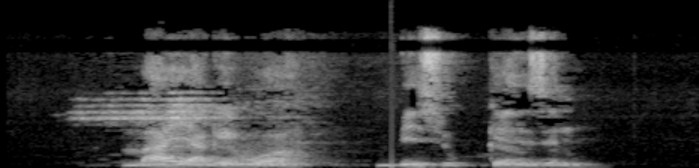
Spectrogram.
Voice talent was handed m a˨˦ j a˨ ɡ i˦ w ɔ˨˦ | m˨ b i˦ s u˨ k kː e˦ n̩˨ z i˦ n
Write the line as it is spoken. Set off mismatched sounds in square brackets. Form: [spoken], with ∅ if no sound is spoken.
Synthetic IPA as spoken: m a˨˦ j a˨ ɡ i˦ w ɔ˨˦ | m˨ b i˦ s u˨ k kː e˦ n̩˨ z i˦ n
